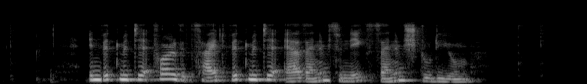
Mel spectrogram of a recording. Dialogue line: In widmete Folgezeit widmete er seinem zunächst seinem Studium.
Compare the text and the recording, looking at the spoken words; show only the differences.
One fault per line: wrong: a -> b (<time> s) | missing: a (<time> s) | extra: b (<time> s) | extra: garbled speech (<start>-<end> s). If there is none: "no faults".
no faults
